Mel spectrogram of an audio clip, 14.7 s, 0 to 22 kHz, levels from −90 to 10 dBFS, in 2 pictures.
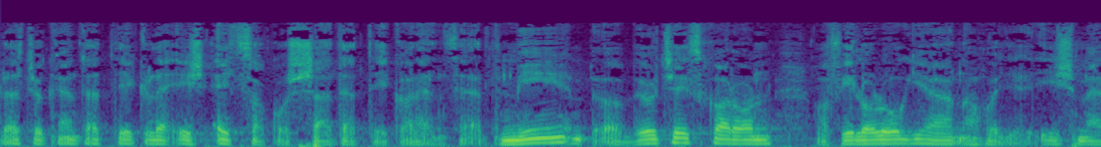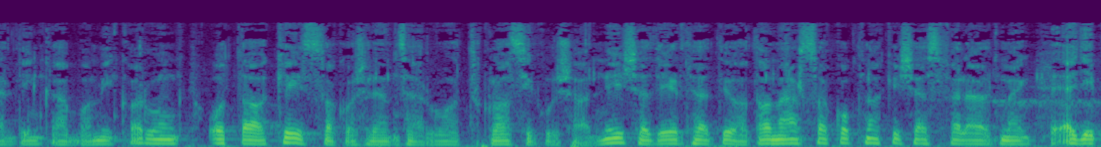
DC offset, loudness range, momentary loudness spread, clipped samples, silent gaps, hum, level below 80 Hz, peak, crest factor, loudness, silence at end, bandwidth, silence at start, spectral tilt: under 0.1%; 4 LU; 11 LU; under 0.1%; none; none; -36 dBFS; 0 dBFS; 18 dB; -19 LUFS; 0 s; 11.5 kHz; 0 s; -5.5 dB/octave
